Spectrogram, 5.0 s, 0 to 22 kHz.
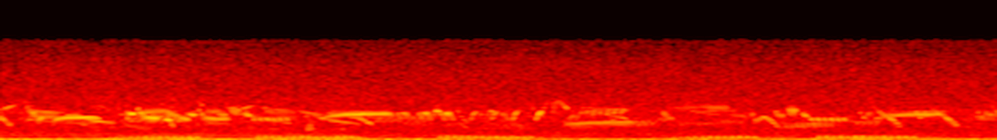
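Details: Courtship purring of a European turtle dove drinking at a watering place, Turianchay Reserve, Azerbaijan: steady low purrs about every 0.7 seconds, nearly continuous, under busy high-pitched twitters and chirps from other birds and a low background hum.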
